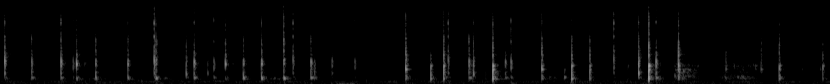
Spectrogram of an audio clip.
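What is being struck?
Small rigid cardboard gift box.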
